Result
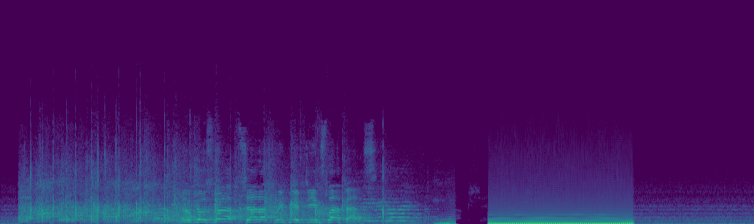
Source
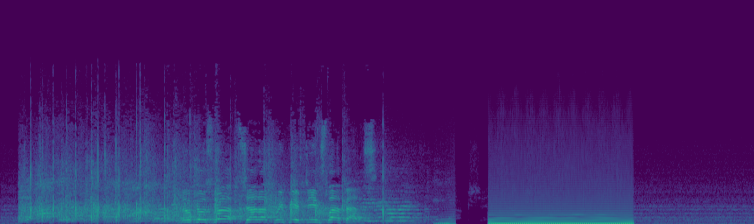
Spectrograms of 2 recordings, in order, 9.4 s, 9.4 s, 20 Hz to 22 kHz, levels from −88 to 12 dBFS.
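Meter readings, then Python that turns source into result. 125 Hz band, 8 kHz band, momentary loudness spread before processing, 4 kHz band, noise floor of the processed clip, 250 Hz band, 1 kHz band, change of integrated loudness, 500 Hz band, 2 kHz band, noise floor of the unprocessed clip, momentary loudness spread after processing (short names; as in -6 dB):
+8.5 dB, -7.0 dB, 9 LU, -4.5 dB, -55 dBFS, +6.0 dB, 0.0 dB, +5.5 dB, +2.5 dB, -2.0 dB, -59 dBFS, 16 LU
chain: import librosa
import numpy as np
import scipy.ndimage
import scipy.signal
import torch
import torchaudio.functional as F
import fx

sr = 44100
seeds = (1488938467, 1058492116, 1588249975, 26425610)

y = fx.tilt_eq(x, sr, slope=-2.5)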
